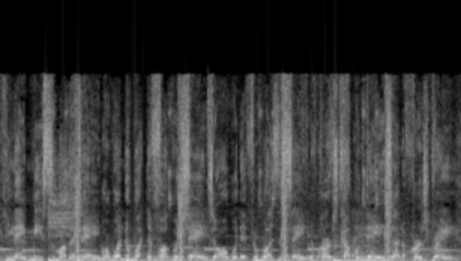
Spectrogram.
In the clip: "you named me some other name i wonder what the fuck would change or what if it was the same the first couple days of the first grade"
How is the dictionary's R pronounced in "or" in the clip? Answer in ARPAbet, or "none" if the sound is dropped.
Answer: L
